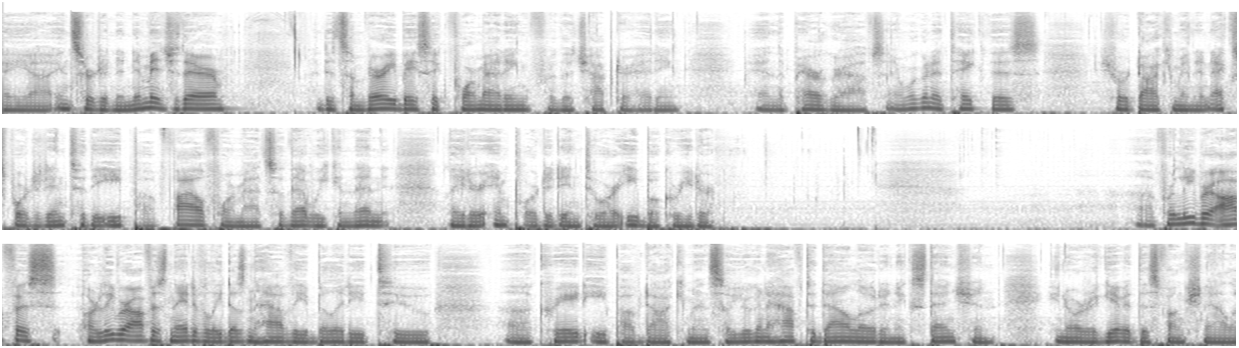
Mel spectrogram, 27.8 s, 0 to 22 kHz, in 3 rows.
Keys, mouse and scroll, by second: 1.1-2.8 scroll down 2, 4.7-5.7 scroll down 2, 5.8-6.4 scroll down 2, 6.4-8.1 scroll up 2, 8.1-9.4 scroll up 1, 9.4-13.4 scroll up 1, 16.7 click.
